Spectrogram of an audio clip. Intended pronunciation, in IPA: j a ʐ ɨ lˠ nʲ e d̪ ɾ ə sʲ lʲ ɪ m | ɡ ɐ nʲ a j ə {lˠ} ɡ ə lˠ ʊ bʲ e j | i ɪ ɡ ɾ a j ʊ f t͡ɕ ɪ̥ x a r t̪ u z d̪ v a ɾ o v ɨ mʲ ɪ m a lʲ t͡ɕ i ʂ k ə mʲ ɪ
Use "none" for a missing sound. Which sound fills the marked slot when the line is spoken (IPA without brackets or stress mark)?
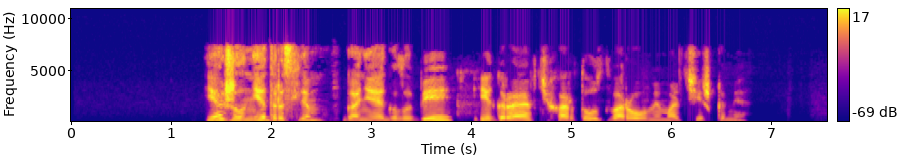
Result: none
